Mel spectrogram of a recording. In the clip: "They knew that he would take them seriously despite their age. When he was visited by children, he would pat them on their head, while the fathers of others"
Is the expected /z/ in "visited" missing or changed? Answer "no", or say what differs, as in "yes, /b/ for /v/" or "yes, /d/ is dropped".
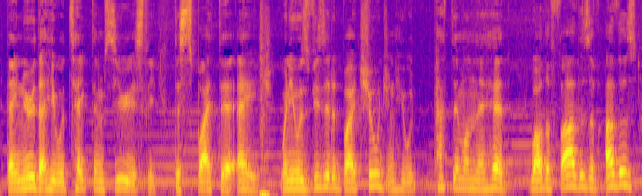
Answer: no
